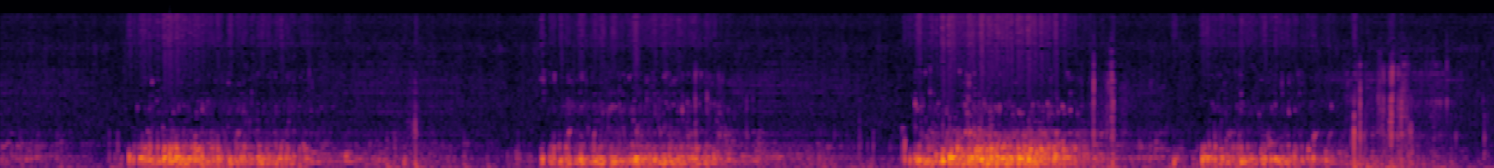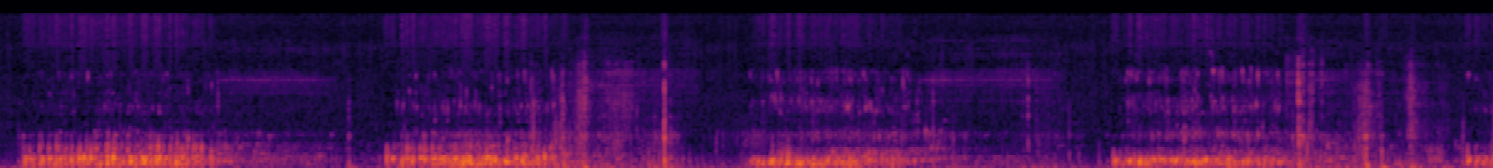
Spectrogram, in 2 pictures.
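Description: Scuba diver's exhaled bubbles rumbling out of the regulator and past the underwater camera, a low burst with each breath every three to four seconds, quieter between breaths.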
